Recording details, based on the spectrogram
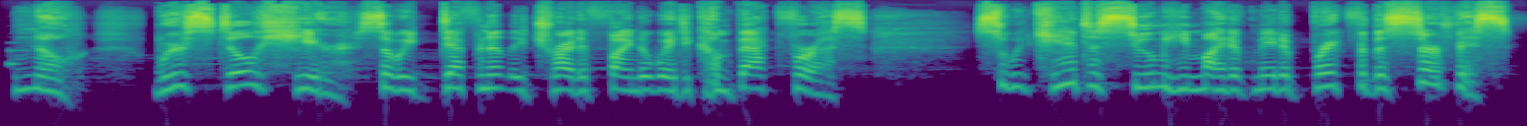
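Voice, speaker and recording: A woman's voice: mid-range voice, a little fast, lightly acted. A woman playing a guarded, defiant young male magician in a video game, pointed and challenging. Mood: alarmed, defiant.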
